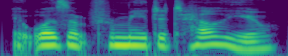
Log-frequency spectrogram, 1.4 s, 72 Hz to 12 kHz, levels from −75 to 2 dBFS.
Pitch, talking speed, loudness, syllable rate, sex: 185 Hz, 290 wpm, -17 LUFS, 5.3 syllables/s, female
